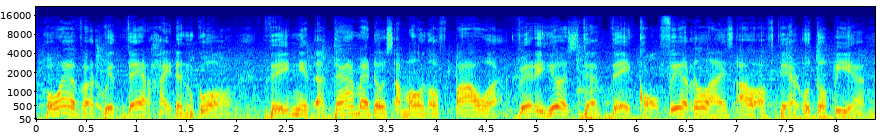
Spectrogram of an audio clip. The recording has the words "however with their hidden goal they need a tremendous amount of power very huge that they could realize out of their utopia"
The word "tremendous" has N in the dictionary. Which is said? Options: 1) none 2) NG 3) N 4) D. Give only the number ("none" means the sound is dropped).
1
